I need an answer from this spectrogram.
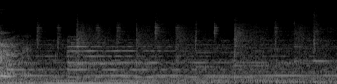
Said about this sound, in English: And there's the noon bell.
